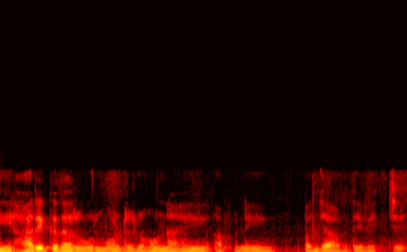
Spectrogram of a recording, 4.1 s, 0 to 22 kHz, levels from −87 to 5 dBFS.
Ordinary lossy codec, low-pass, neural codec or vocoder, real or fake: none; 7.2 kHz; none; real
